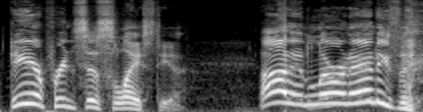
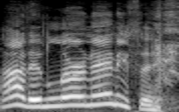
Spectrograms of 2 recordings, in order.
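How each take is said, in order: First: Very high, louder cartoon pony voice; squeaky mock pony letter; imitating a cartoon pony. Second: High, bright cartoon pony voice, much higher and a bit louder; high mock cartoon pony; imitating a cartoon pony. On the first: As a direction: chirp it like a pony writing to her princess. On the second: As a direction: squeak it like a cheerful cartoon pony admitting defeat. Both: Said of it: "Love the way she says it".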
